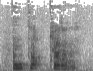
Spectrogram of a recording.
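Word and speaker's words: antaḥkaraṇa: When we say that, we'll start with antakarana. Okay. The antakarana, anta means in inner comes from antara. In the Sanskrit, it becomes antaha karana antakarana. That's how it's pronounced.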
